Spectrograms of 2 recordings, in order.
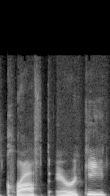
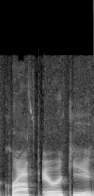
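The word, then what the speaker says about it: Krafft Ehricke: was born in germany his name is croft ericky dr croft ericky i believe is how it's pronounced and uh he's a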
